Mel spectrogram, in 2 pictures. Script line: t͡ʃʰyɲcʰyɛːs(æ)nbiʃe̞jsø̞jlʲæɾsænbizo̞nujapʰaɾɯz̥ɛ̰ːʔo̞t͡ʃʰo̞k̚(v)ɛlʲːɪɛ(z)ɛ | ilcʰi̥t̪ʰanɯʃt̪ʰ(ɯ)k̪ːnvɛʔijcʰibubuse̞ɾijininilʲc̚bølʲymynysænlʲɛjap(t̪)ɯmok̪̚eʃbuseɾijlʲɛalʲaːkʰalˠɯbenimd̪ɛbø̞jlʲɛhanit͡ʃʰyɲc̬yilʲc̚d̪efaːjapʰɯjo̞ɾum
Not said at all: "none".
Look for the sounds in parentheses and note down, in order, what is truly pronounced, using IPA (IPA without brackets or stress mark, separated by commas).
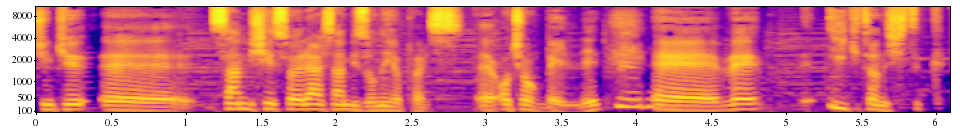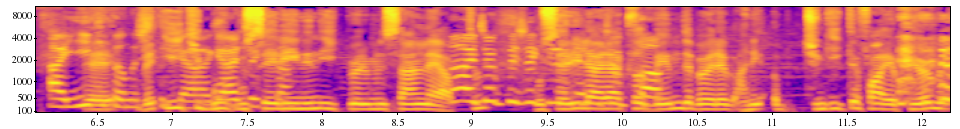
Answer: æ, b, v, ɯ, t̪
